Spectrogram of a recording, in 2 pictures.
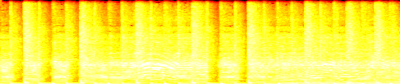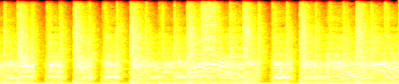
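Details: Loud rock music with driving guitar and steady beat fills the whole stretch, with no animal heard.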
